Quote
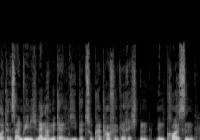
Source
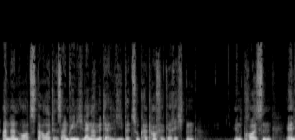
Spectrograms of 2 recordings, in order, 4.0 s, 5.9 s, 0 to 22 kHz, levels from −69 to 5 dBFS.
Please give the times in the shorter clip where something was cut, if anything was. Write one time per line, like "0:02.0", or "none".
0:03.0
